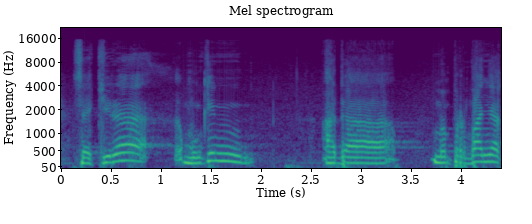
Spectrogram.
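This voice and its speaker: The speaker has a strong East Nusa Tenggara accent and ordinary pitch variation, heard over noticeable background noise. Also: man. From East Nusa Tenggara, Indonesia (Atambua, Timor). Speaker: member of parliament. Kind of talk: parliamentary hearing speech. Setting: committee meeting room. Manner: firm and direct.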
